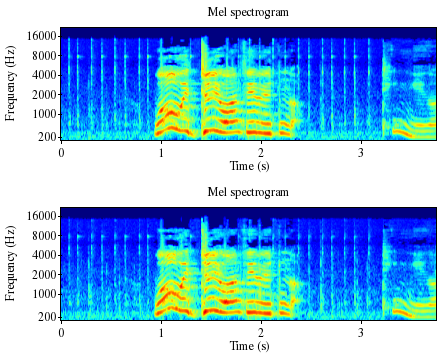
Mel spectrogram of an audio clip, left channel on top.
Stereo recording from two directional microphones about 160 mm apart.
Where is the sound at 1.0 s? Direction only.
50° left (ahead or behind).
